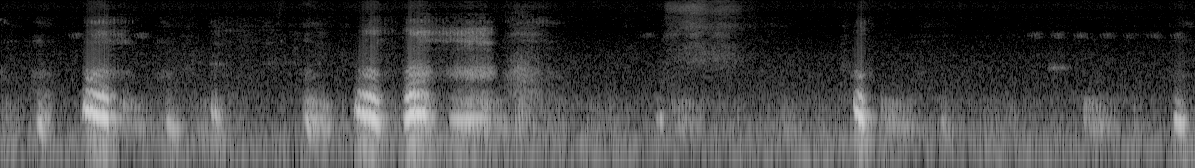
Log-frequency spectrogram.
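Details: Sleeping pet cat snoring; soft, low, rasping breaths come in irregular clusters, loudest early on, then fade to scattered quieter snores in a still indoor setting.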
